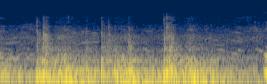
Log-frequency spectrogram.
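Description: Loud low rumbling noise with two sharp knocks about a second apart, while the march music drops out.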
